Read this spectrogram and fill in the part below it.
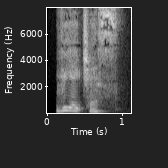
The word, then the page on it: vhs: British English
